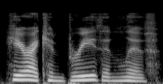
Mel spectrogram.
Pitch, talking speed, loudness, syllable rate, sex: 180 Hz, 220 wpm, -16 LUFS, 5.2 syllables/s, female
